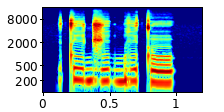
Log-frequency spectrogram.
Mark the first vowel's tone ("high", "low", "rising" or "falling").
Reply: high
